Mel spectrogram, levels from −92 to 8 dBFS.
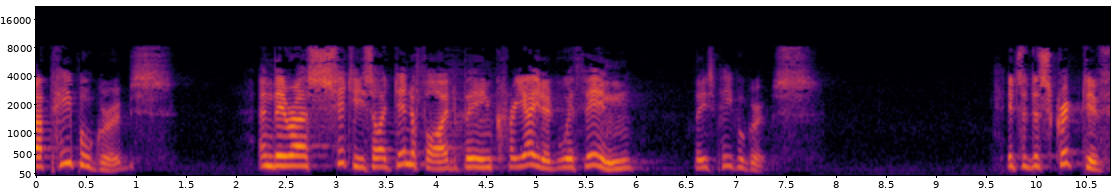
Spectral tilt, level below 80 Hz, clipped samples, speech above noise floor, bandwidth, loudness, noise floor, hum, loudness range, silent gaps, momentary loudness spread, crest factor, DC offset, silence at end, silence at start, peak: -3.5 dB/octave; -78 dBFS; under 0.1%; 48 dB; 8.8 kHz; -24 LUFS; -73 dBFS; none; 15 LU; none; 15 LU; 22 dB; under 0.1%; 0 s; 0 s; -4 dBFS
